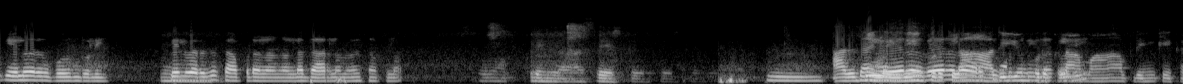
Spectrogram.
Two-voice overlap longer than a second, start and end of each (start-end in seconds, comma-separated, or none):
9.0-10.8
